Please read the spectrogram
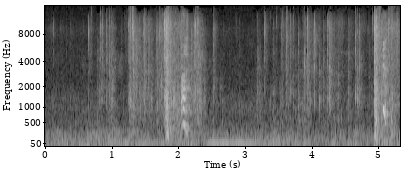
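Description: Plastic parcel wrapping crinkling and tearing as it is picked and pulled open by hand with a small tool, because no scissors are at hand. It comes in irregular bursts, the loudest about two seconds in and again near the end.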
